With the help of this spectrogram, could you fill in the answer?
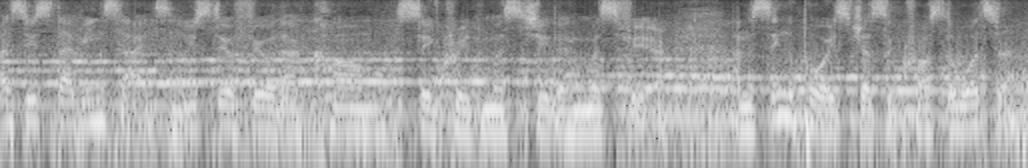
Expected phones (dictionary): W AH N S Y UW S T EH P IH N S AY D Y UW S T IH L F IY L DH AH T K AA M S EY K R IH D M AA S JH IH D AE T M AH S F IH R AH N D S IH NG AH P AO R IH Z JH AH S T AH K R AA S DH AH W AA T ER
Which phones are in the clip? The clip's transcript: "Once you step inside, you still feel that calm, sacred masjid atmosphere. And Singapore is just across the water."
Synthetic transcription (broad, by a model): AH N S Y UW S T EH B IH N S AY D Y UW S T IH L F IY L DH AH T K AA M S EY K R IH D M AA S CH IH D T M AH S F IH R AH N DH S IH NG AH P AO R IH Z JH AH S T AH K R AA S DH AH W AA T ER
